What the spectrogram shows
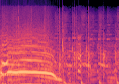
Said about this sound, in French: Applaudissements pour notre euh, invité.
